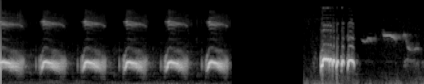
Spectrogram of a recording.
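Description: A dove coos in short, repeated calls close by.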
